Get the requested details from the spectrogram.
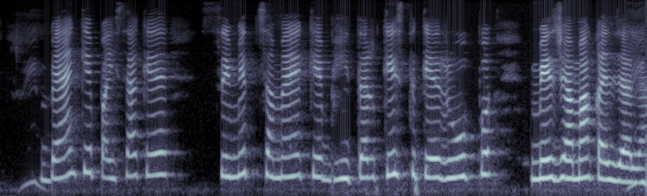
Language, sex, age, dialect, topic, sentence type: Bhojpuri, female, 18-24, Southern / Standard, banking, statement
